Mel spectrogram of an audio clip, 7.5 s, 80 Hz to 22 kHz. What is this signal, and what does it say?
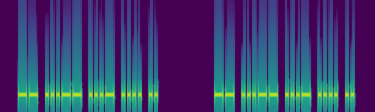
Morse code, heard as a keyed tone, about 22 wpm, 700 Hz. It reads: M3VHI M3VHI
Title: DXCC-100 Call Signs - 5 Characters - Repeated 2x - 22wpm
